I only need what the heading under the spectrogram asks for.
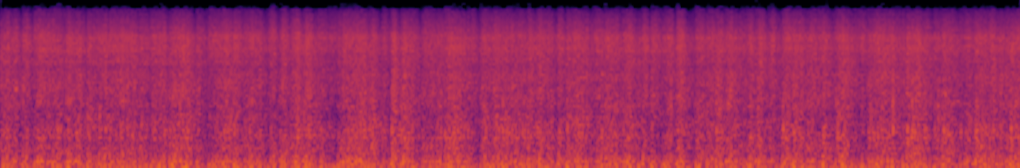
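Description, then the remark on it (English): A dragster engine roars without a break, a loud, dense, gritty blast with a deep throbbing low end and rough mechanical texture. It holds steady throughout, with no voices. “I'm going to put the dragster on.”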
